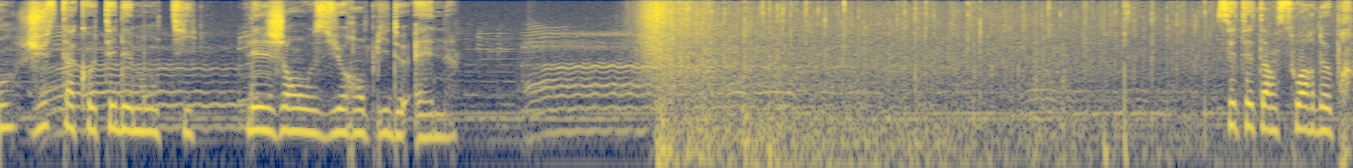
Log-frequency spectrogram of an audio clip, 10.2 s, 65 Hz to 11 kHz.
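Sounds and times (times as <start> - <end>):
speech: 0.0 - 3.5, 9.2 - 10.1
loud explosion: 4.7 - 9.8
sharp pops: 4.7 - 10.1.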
